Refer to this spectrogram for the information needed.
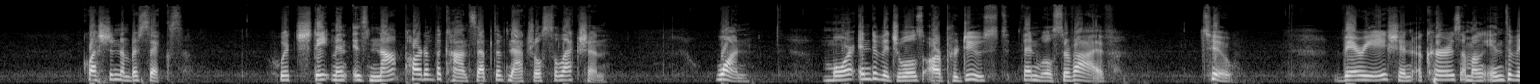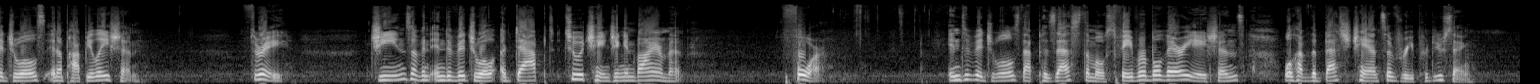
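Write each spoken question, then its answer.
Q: Which statement is not part of the concept of natural selection?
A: 3: Genes of an individual adapt to a changing environment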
